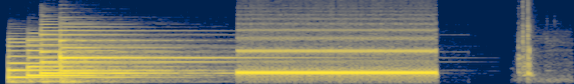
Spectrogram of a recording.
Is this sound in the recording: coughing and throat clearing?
no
